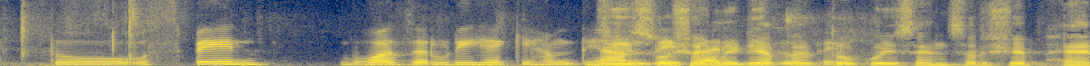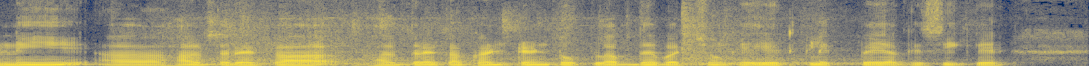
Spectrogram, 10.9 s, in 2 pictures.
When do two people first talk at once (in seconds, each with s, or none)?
2.9 s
